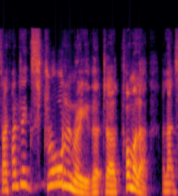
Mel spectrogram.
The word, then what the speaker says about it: Kamala: And I have to say that your last guest, I find it extraordinary that Kamala, and that's how you pronounce her name, she spent an absolute fortune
